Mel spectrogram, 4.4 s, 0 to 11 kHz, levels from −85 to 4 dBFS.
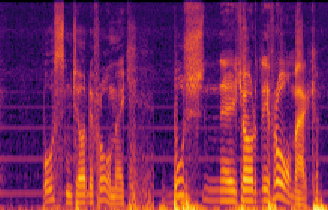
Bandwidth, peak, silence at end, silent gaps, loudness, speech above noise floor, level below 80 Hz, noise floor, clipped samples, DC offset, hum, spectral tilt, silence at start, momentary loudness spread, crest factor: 11 kHz; 0 dBFS; 0 s; none; -14 LUFS; 28 dB; -18 dBFS; -40 dBFS; under 0.1%; under 0.1%; none; -4.5 dB/octave; 0.55 s; 12 LU; 12 dB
